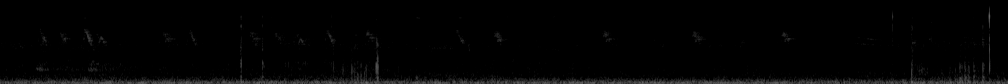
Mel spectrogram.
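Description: Faint, scattered chirps of small birds, irregular and overlapping, over a low steady rumble. There are a few soft clicks, and a sharp knock near the end.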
